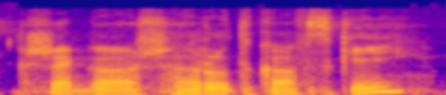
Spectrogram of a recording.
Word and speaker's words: Grzegorz Rutkowski: Okay, my full Polish name sounds Grzegorz Rutkowski, but it's quite hard to pronounce, so that's why I'm using Greg.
